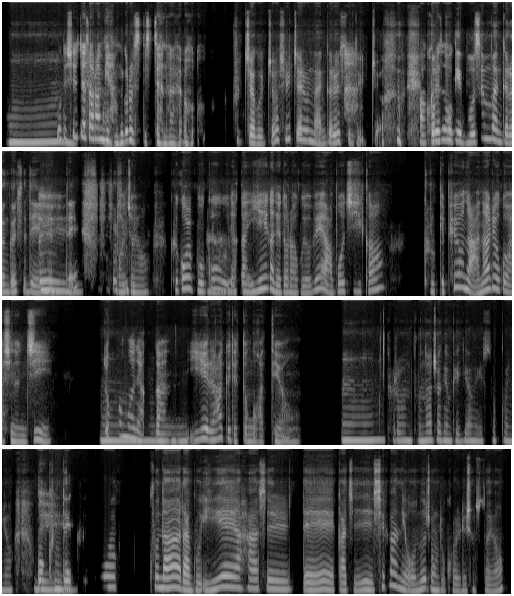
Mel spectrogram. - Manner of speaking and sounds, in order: laughing while speaking: "안 그럴 수도 있잖아요"; laugh; tapping; laugh; laugh; distorted speech; other background noise
- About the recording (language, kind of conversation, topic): Korean, podcast, 감정 표현이 서투른 가족과 친밀감을 쌓으려면 어떻게 해야 하나요?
